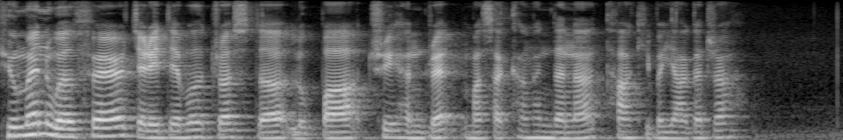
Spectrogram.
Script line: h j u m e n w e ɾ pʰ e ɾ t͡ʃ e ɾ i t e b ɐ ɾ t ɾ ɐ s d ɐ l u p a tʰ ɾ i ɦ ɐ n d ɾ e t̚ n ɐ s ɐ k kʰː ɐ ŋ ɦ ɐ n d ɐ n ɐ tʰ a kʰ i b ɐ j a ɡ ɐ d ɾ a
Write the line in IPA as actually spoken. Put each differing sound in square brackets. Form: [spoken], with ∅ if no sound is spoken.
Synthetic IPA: h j u m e n w e [l] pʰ e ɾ t͡ʃ e ɾ i t e b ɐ [l] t ɾ ɐ s d ɐ l u p a tʰ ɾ i ɦ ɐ n d ɾ e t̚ [m] ɐ s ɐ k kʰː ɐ ŋ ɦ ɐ n d ɐ n ɐ tʰ a kʰ i b ɐ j a ɡ ɐ d ɾ a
